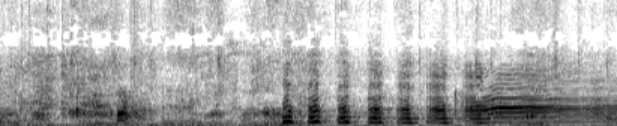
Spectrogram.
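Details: Pug puppies at play: a muffled scuffle, then five quick yips in a row and a long wavering whine, with rustling background noise throughout.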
